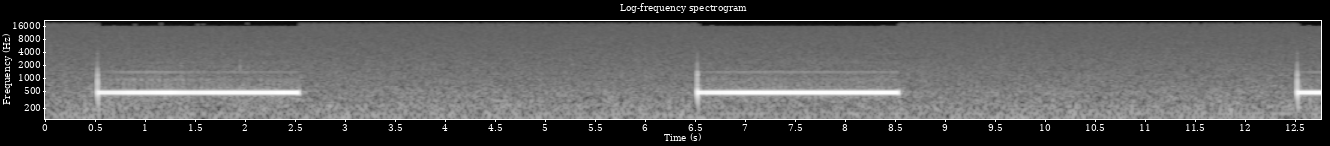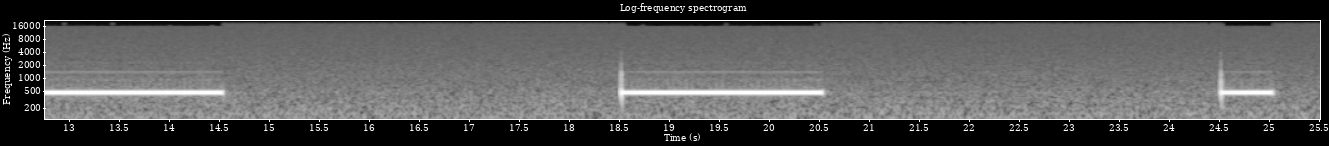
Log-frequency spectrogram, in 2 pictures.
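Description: An outgoing phone call to Garrett Soldano rings on the line: a steady mid-pitched ringback tone sounds in two-second bursts separated by about four seconds of quiet hiss, four full rings and the start of a fifth.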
